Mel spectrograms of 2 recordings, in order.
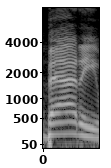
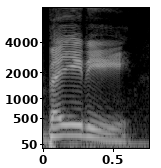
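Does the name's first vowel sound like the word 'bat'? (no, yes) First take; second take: yes; no. First: The first vowel sounds like the word 'bat'. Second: The first vowel does not sound like 'bat'. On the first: The speaker calls it wrong. "Not Batty, which I learned" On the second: The speaker calls it right. "This is [name]"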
